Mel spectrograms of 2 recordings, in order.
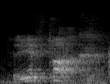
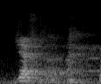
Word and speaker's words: Yiftach: Okay, so now we move on to Yiftach, or if you want to just pronounce it, Jephthah, which is the way I originally pronounced it until I looked at the actual Hebrew.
